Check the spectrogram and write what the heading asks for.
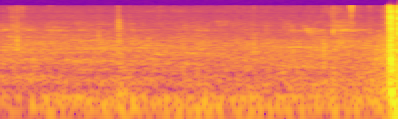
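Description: A low, steady mechanical rumble with a faint click about three quarters of a second in.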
